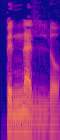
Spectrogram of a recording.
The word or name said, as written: pennello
